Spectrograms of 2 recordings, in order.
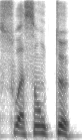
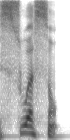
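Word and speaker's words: soixante: Oui, le S de 30, le T de 40, le X de 60. Tous mués. Il faut vraiment faire confiance à son oreille plus qu'à ses yeux. En fait, c'est le piège redoutable pour les apprenants. On lit 60 avec ce X et notre cerveau a envie de le prononcer, de dire 60 mais non, c'est 60.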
